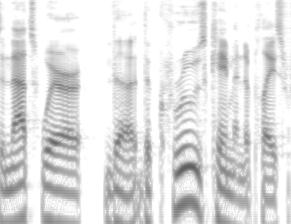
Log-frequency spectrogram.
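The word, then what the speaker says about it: krewe: that's where the the crews came into place right and by crew it's spelled k r we but they're whole bunch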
